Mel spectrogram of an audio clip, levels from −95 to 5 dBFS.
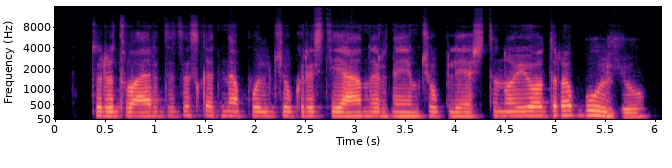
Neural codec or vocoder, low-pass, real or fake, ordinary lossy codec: none; 14.4 kHz; real; Opus, 24 kbps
